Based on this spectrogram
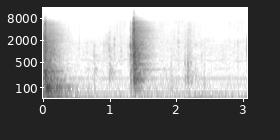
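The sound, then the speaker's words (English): A door opens with a thud, faint shuffling follows, then it shuts again with a second solid knock about a second later, with a low hum underneath. “That's funny. No one's at the door. I'll take a look outside.”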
